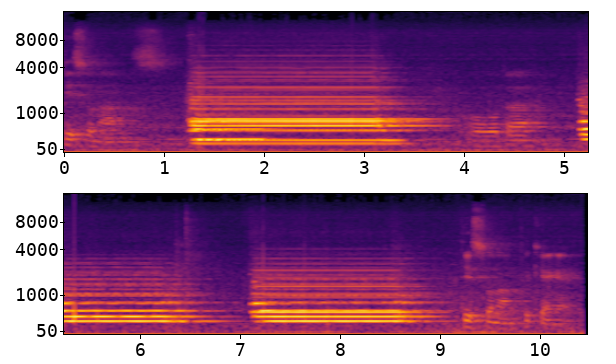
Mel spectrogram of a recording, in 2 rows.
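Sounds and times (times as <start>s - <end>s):
dissonant chords: 1.2s - 4.1s, 4.8s - 9.2s.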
